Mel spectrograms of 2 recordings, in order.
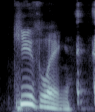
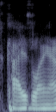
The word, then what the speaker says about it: Kiesling: Kiesling. He's such a god, I know how to say his name properly. – Excellent. – It's Kiesling. I'm totally going with that.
